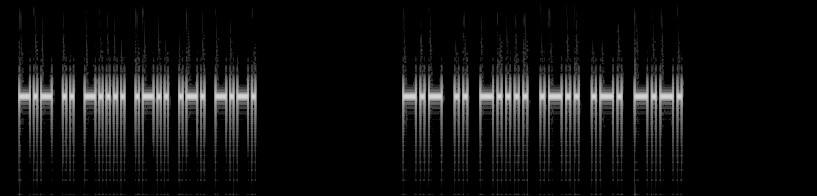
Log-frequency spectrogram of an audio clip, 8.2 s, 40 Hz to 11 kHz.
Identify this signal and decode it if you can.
Morse code, heard as a keyed tone, about 35 wpm, 700 Hz. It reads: KI6LRC KI6LRC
